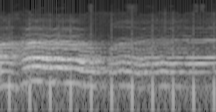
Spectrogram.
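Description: A man's voice chanting an Urdu devotional poem, holding a long note that bends downward, over a steady backing drone and a fast, even clicking pulse.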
